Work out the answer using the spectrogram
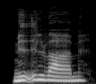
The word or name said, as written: middelvarme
